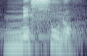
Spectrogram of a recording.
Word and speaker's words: nessuno: Then we're going to go to the dental N, which is nasal, voiced and dental. And examples of that, Chiara? nessuno, Nessuno.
